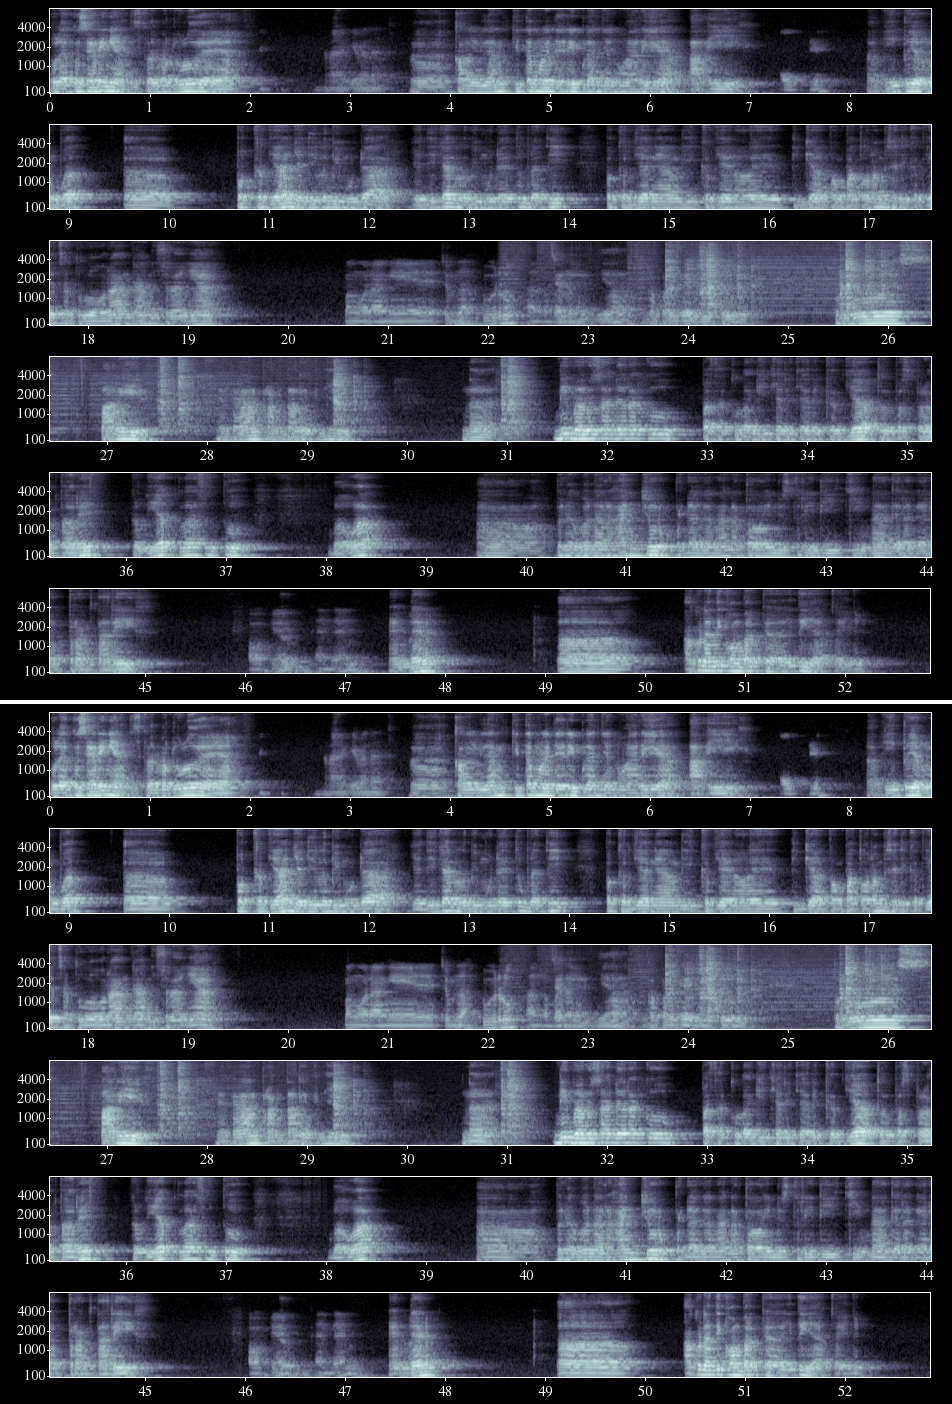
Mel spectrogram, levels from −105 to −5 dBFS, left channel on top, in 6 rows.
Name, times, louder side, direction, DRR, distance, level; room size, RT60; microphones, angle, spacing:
voice 1, 0.0-1.9 3.6-7.0 8.2-9.1 9.5-10.0 10.7-14.0 14.4-19.3 21.7-21.8 22.7-24.6 24.9-25.0 25.5-26.4 26.9-27.5 28.1-29.4 30.5-30.9 31.5-32.7 33.0-35.7 36.1-37.2 38.0-38.5 39.5-45.0 46.3-46.6 47.0-47.1 47.4-47.9 49.1-49.9 50.4-52.1, right 1 dB, 75° right, 3 dB, 1.1 m, -28 dB
voice 2, 2.6-3.4 7.3-7.8 20.6-23.0 29.0-29.3 46.0-47.1 47.6-47.9, right 4 dB, 40° right, 6 dB, 0.3 m, -42 dB
sound 1, 22.1-23.1 23.4-29.3, left 3 dB, 40° left, 2.1 m, -53 dB
sound 2, 23.8-24.8 25.5-26.2 27.5-28.1 29.3-29.7 30.9-31.3 32.3-32.4, equal, 15° right, 2.6 m, -36 dB
6.9 x 6.8 x 2.7 m, 0.68 s
head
